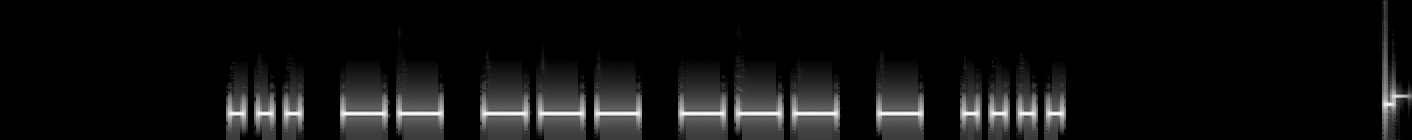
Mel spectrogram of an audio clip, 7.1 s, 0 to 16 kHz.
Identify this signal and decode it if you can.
Morse code, heard as a keyed tone, about 17 wpm, 700 Hz. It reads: SMOOTH
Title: Six Letter Words - 17wpm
